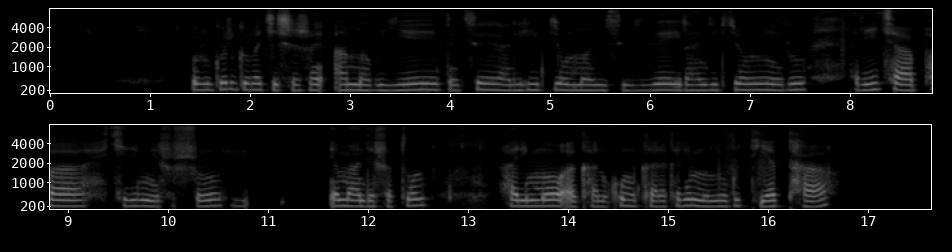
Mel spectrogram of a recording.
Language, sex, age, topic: Kinyarwanda, female, 18-24, government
